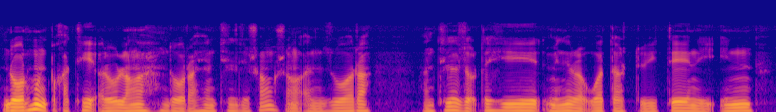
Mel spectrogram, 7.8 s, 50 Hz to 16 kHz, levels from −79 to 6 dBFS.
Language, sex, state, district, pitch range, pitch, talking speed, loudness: Mizo, male, Mizoram, Aizawl, 90-105 Hz, 100 Hz, 200 wpm, -19 LUFS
